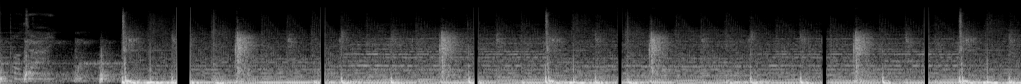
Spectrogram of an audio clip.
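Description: The audio has six blocks of digital silence: 1.77–1.90 s (139 ms), then 46 ms holes at 3.20, 4.74, 6.18, 8.22 and 9.24 s. These fit an unfilled 2048-sample output buffer, and they cut out abruptly with no fade, unlike a level dip.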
